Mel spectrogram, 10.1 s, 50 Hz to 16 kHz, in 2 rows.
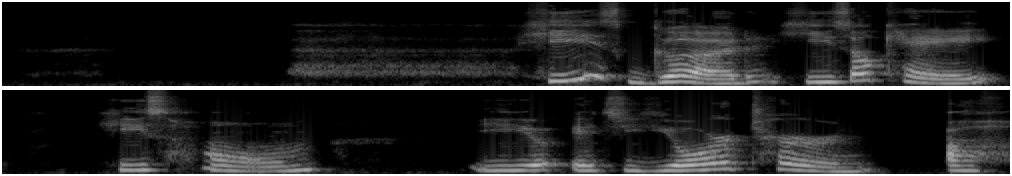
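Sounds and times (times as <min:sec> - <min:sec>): woman breathing in softly: 0:01.4 - 0:02.6.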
